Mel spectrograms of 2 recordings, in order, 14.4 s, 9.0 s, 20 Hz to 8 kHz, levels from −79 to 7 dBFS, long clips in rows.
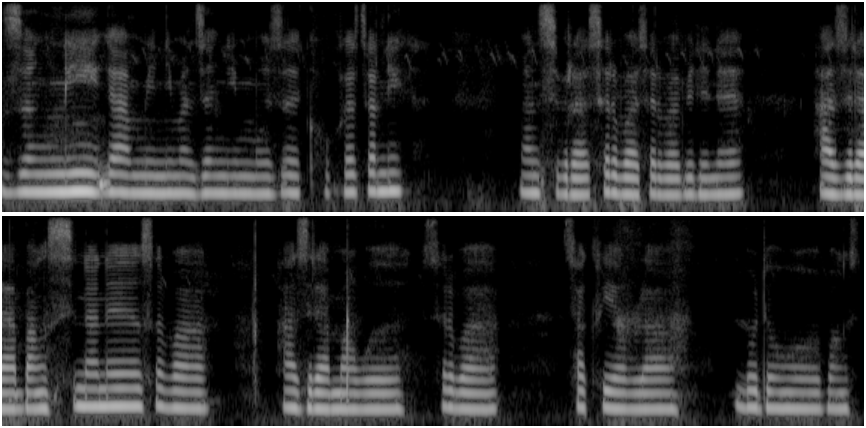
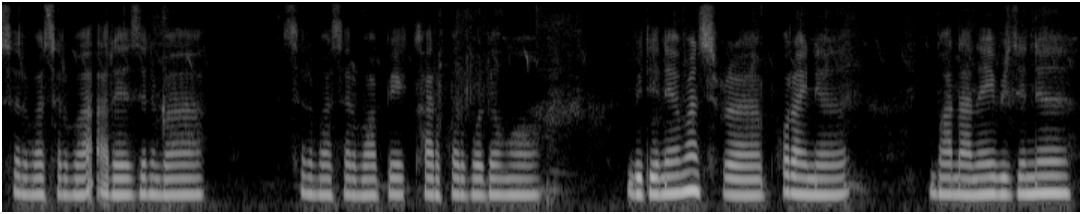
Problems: none marked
